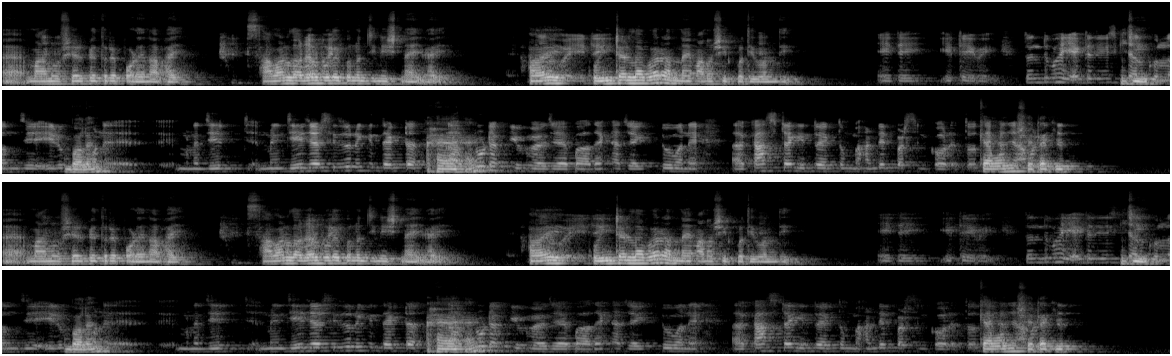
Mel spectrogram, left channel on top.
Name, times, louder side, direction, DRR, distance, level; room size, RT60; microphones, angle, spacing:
voice 1, 0.0-1.8 2.5-4.5 5.3-5.7 5.9-7.9 11.2-11.5 12.3-12.7 15.9-16.5 21.5-22.3, left 1 dB, 15° left, 4 dB, 1.6 m, -22 dB
voice 2, 2.9-3.4 5.3-6.1 8.8-13.0 13.2-22.3, left 3 dB, 85° left, 4 dB, 2.3 m, -33 dB
14.0 x 9.5 x 9.2 m, 0.66 s
head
